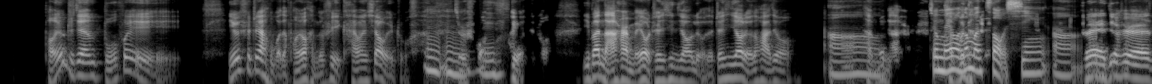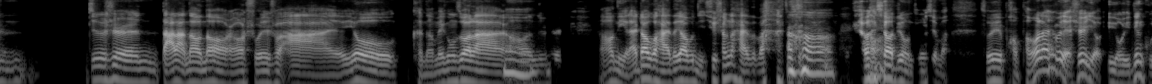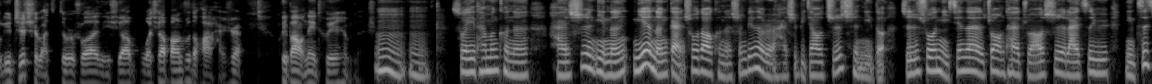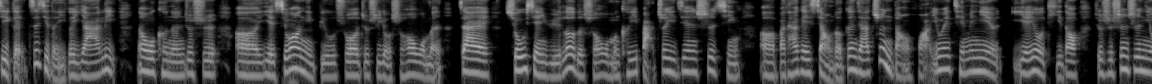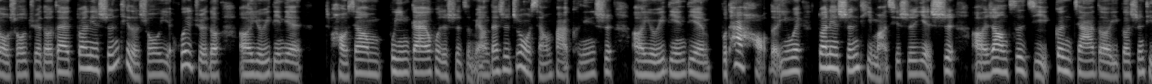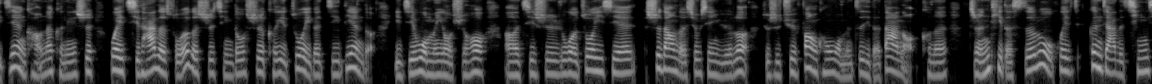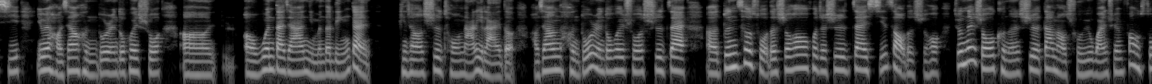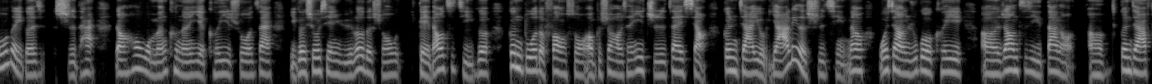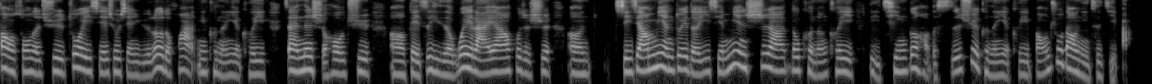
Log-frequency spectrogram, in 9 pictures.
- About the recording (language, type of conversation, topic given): Chinese, advice, 休闲时我总是感到内疚或分心，该怎么办？
- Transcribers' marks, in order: teeth sucking; chuckle; tapping; laughing while speaking: "不男人"; other background noise; chuckle; laughing while speaking: "就是"; laughing while speaking: "嗯哼"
